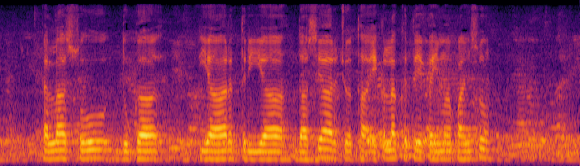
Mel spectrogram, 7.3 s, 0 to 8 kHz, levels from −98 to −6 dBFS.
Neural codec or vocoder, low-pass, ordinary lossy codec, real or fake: none; 7.2 kHz; MP3, 48 kbps; real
